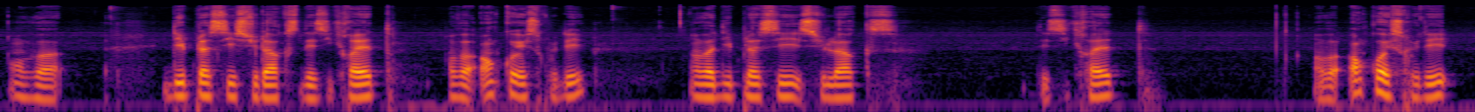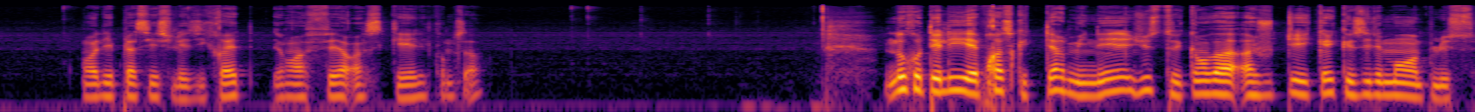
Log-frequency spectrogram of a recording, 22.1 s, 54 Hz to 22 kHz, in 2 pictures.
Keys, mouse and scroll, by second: 1.4-3.0 middle drag, 3.0 e, 4.6 click, 10.0 e, 11.5 click, 13.0 s, 15.7 scroll down 2, 15.8 middle click, 16.5 Tab, 18.2-21.2 middle drag.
